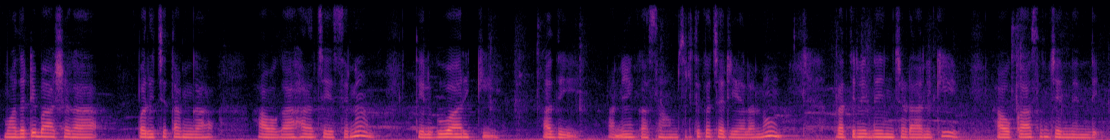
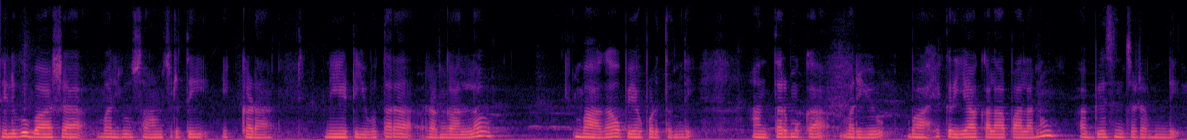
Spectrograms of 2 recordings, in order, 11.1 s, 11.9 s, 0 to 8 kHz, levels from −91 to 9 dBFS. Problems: background sounds at intervals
